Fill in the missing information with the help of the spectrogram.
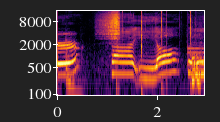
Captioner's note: typing sounds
